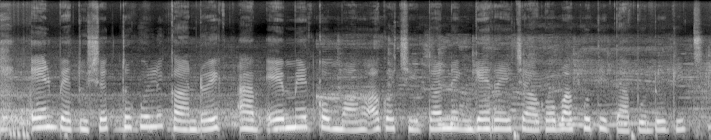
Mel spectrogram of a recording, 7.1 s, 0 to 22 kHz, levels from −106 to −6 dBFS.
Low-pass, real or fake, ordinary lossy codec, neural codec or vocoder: none; real; none; none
